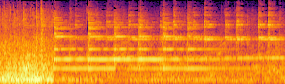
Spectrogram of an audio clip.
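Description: A noisy rumble cuts off suddenly about a second in, giving way to metal bells ringing, several steady tones held under repeated sharp strikes.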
